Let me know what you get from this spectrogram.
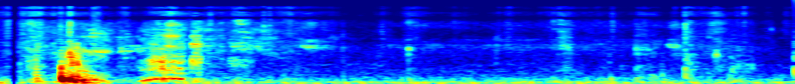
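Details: Five-week-old Australian Shepherd puppies exploring and playing indoors; one short whimpering yelp rises and falls, followed by a softer whine, then quiet room noise.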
